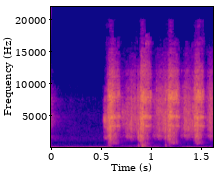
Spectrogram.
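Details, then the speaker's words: Starter motor bearing (2.7 kW unit from a 2005 Toyota Prado) turned by hand gives a dry, gritty rasp in short bursts and feels dragging; the bearing has lost its lubricant and can let the shaft go off-center. "alcanza a escuchar un ruido seco que he hecho no gira con facilidad se siente un poco frenado eso me indica que es el rodamiento y ha perdido lubricante"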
